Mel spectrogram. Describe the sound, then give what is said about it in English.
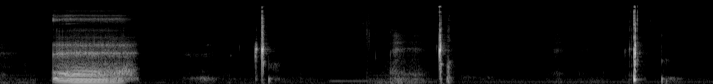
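A person imitates echolocation with three sharp, bright mouth clicks spaced about two seconds apart, after a loud, brief voiced burst at the start. Soft breathy sounds fall between the clicks. “Can you repeat the echolocation sound that you presented to us, the clicks?”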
